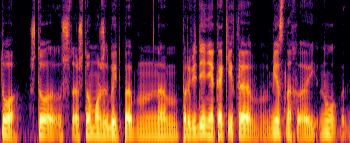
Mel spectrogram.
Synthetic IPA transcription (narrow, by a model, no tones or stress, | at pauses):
ʂt̪o̞ | ʂt̪oʂt̪ʂt̪o̞mo̞ʐɨt̪bɨtʲəəpɾəvʲɪdʲenʲɪjəkɐkʲixt̪əmʲesnɨxnu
